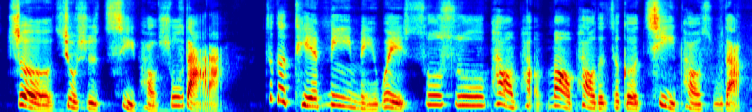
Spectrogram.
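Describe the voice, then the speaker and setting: A woman voicing a big friendly male giant who exclaims and stretches his words out slowly. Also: mid-range voice, sing-song, breathy edge. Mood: excited. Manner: exclaiming, drawn-out slow emphatic phrasing.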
